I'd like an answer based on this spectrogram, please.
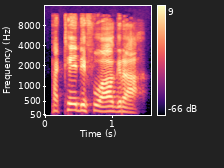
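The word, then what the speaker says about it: pâté de foie gras: in the sense that you will need to pronounce the word as Pate de Fu Agra it's a French delicacy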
